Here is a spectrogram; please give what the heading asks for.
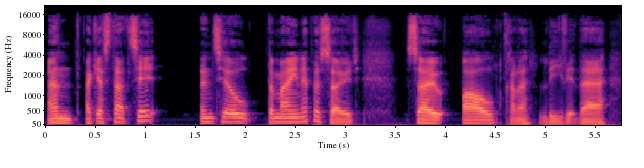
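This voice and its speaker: A man's voice: fairly low pitch, measured pace, smooth, no echo, studio quality. A man hosting a podcast in an informal, chatty, appreciative way, talking straight to his listeners and callers. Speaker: podcast host. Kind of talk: casual chatty podcast outro.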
